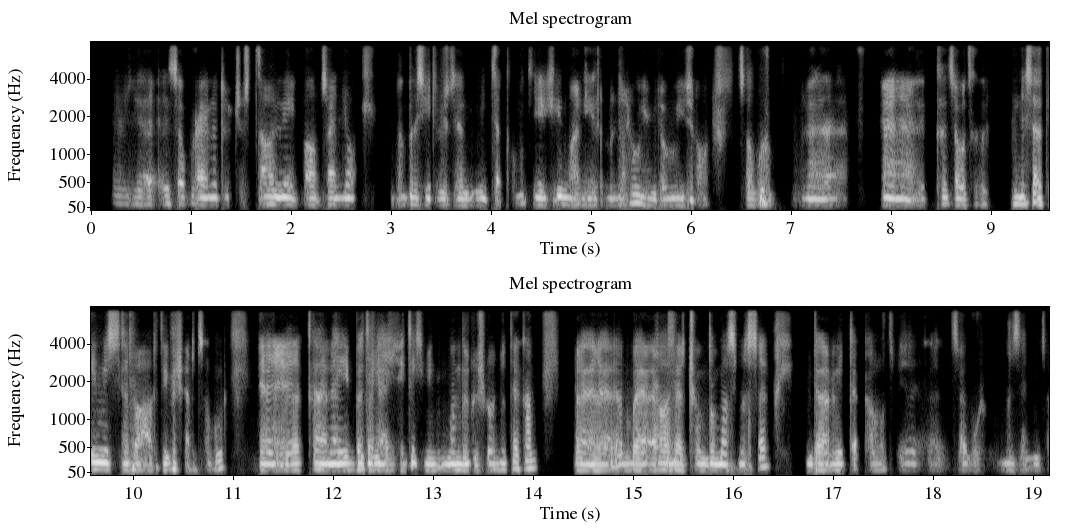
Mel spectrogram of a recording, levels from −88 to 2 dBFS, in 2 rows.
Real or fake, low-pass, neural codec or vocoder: fake; 7.2 kHz; codec, 16 kHz, 1 kbps, FreqCodec, smaller model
